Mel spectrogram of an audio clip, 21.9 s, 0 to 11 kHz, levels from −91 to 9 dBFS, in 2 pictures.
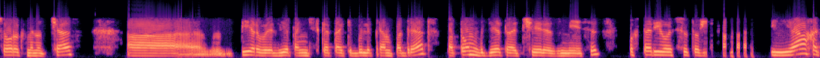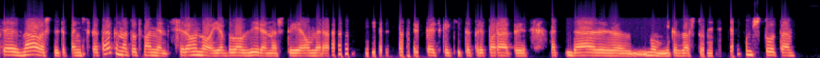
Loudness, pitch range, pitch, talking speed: -12 LUFS, 150-180 Hz, 165 Hz, 150 wpm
